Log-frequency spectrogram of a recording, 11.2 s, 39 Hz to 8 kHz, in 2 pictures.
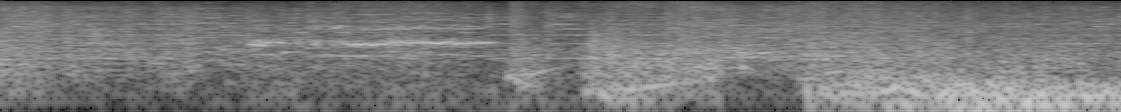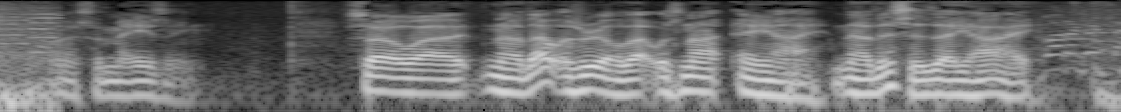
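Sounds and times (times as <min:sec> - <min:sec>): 
vehicle slamming into cars and trucks with heavy crash: 0:00.0 - 0:06.0, 0:10.8 - 0:11.2
vehicle skidding with loud tire squeal: 0:00.6 - 0:04.3
speech: 0:06.1 - 0:06.7, 0:07.4 - 0:11.0.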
